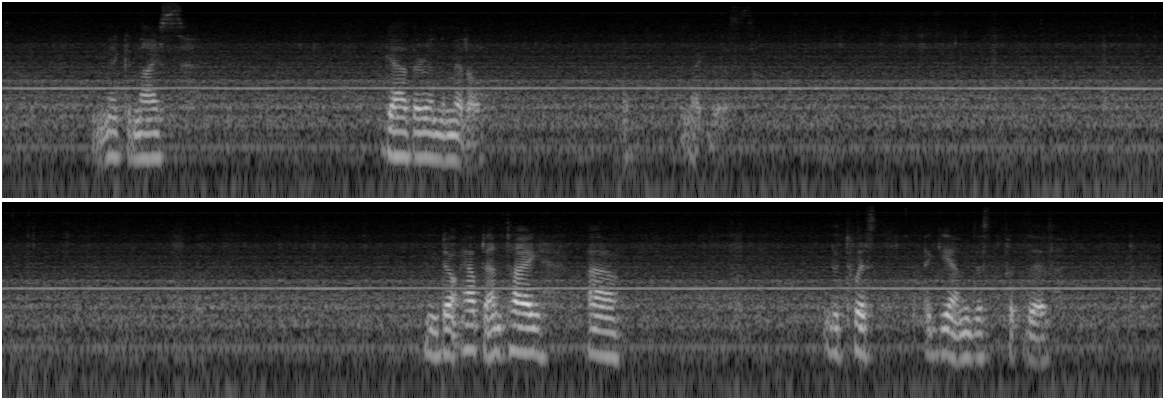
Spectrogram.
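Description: An elderly woman speaks in short bursts, close to a microphone.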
